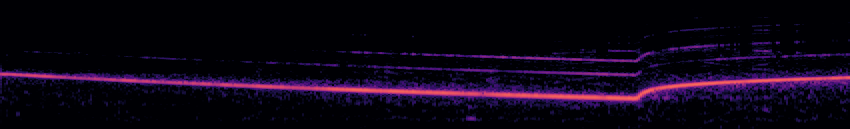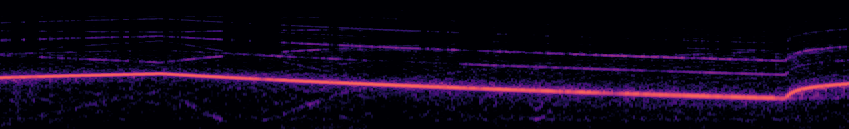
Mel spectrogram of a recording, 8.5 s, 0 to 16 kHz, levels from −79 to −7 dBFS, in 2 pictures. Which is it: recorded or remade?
recorded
